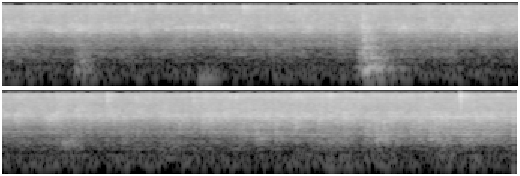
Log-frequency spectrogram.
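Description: Hot oil sizzling steadily as Jamaican fried dumplings shallow-fry in a pan, with a single knock about two and a half seconds in.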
